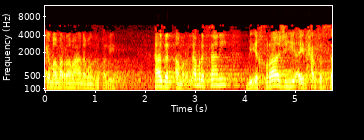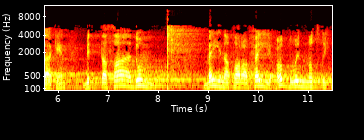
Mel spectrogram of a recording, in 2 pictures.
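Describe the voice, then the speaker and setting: A man's voice: on the high side, slight background noise. A man teaching Quran recitation to a class, quizzing his students and having them repeat after him. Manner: questioning, drilling students call-and-response. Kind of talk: classroom instruction. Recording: echoey hall, dull sound.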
